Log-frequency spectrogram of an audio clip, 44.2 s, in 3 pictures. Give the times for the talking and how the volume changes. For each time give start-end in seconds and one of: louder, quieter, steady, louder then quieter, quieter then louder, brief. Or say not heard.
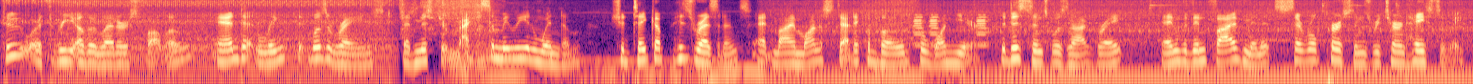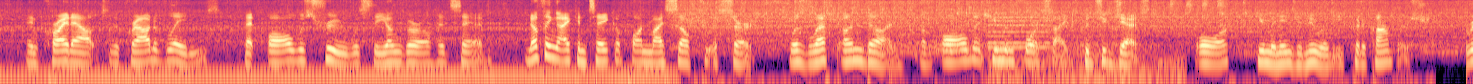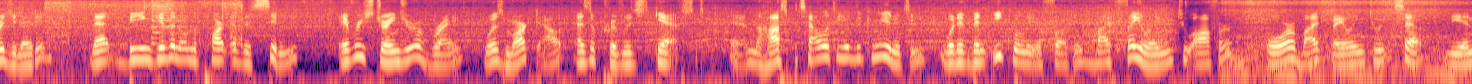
0.0-44.1 steady.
